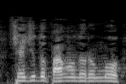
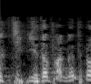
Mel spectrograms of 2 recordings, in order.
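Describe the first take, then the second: First: Said in the usual way. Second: 제주도 방언으로 asked through a laugh, rising at the end; laughing question. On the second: Real, not acted. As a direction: scoff at the idea with a chuckle. (웃으며 되묻는 말투)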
